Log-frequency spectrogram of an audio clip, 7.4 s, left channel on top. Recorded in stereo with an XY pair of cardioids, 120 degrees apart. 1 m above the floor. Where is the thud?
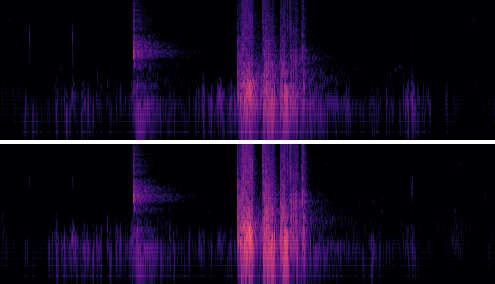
5° right, 2.5 m.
